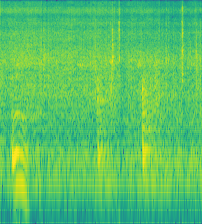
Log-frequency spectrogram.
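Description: Food sizzling on a barbecue grill: a steady hiss with scattered small crackles and pops.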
